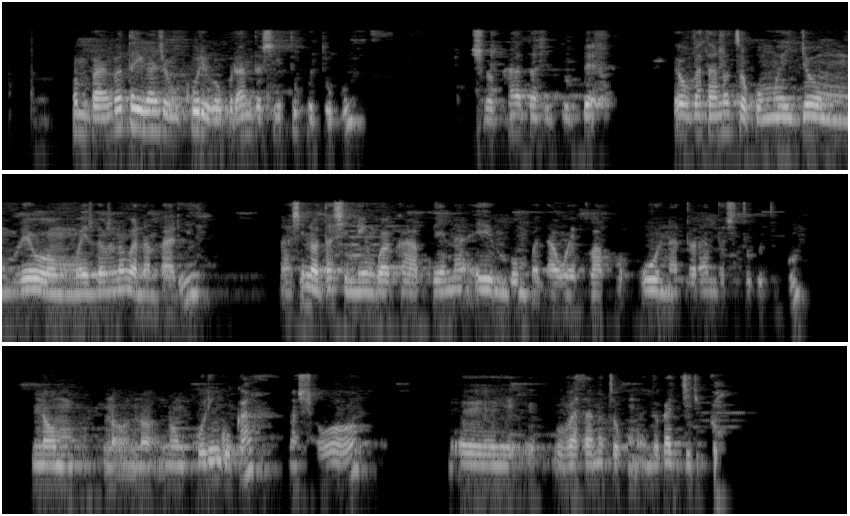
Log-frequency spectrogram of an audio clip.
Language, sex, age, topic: Oshiwambo, male, 25-35, finance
